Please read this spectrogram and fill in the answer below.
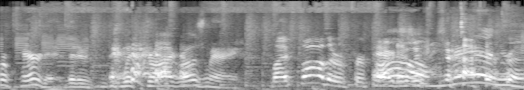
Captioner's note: laughing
